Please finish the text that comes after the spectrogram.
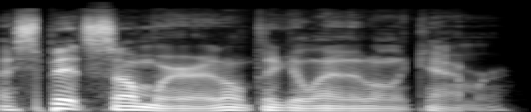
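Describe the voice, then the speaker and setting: A man commenting casually on gaming news during a live stream, animated and joking, often laughing and drifting into asides. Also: low voice, racing, no room sound, clean studio sound.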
